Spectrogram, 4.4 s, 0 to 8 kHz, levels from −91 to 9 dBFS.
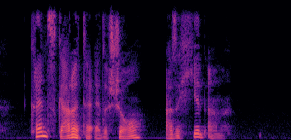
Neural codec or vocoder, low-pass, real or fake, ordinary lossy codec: none; 7.2 kHz; real; Opus, 64 kbps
